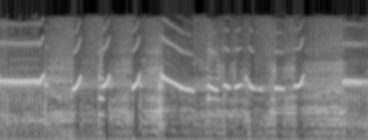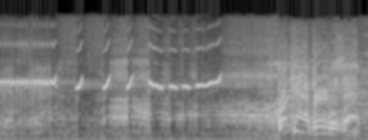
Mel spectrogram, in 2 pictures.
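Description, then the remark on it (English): A person whistles imitations of bird calls at a New Year's Eve party on radio station WPGC: rapid chirps, upward-sweeping trills and steady high warbling notes, loud and continuous, with a quick run of swooping whistles toward the end. “Somebody caught up with a really original idea of some bird calls.”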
